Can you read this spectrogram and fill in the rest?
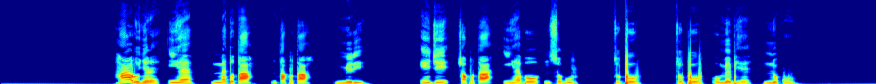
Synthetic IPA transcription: ɦa˦ɾu˨ɲe˨ɾe˨ | i˦ɦe˦ | m̩˦me˦tʊ˦ta˦ | n̩˦ta˦pʊ˨ta˦ | m̩˦mi˦ɾi˦ | i˦d͡ʒi˦ | t͡ʃɔ˦pʊ˨ta˦ | i˦ɦe˦bʊ˨n̩˦so˨ɡ͡bu˦ | tu˦pu˦ | tu˦pu˦ | o˨me˦bi˨e˨ | n̩˦nu˦kʷṵ˦

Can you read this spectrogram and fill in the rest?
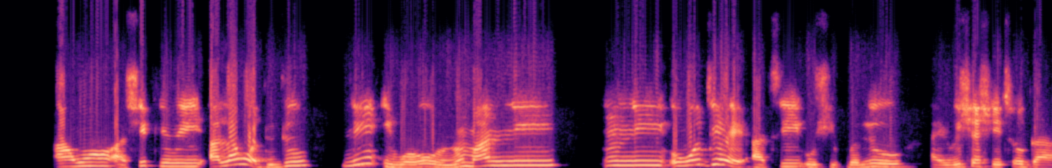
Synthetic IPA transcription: a˨w̃ɔ̃˧a˨ʃi˨˦ki˧ɾi˧a˧la˦wɔ˦˨du˨˦du˦ | nĩ˦i˦˨wɔ˨o˧˨ɾ̃ũ˨˦mãː˦n̩˦nĩ˦ | n̩˦nĩ˦o˧wo˦di˦ɛ˦˨a˨tʰi˧o˨ʃi˨k͡pɛ˨lu˦ | a˨i˨ɾi˨˦ʃɛ˦˨ʃe˧to˦ɡa˧

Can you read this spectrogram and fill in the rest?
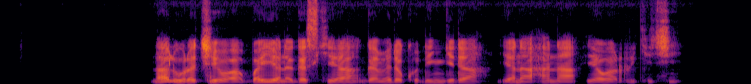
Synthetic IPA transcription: na˦luː˨ɽa˦t͡ʃeː˦˨waː˨bɐ˦jːɐ˨na˨ɡɐ˦skʲɪ˦jaː˦ɡɐ˨me˦da˨kʷʊ˦ɗɪ˦ŋɡʲɪ˦daː˦jʔɐ˦naː˨ha˦na˨jɐ˦wɐ˨nɾɪ˨kʲɪ˦t͡ʃiː˦

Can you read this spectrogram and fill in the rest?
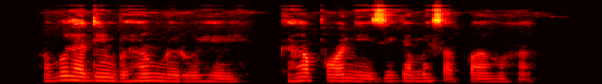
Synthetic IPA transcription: ɔ˨bʊ˦la˨dɪ˦ŋ͡m̩˨ɡ͡be˨ɦa˦ŋʷe˨ɾo˨ɦe˨ɾe˨ | ka˨ɦa˦pʊ˨ɔ˦ne˨zi˦ɡa˦me˦sa̰˨kʷa˦ɦʊ˦ɦa˦

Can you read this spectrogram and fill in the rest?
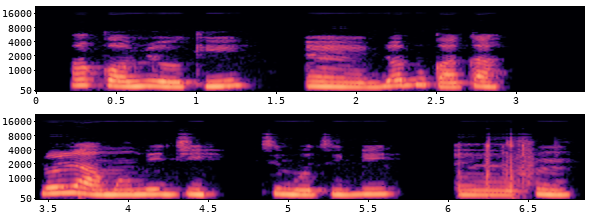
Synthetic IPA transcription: ɔ˦kɔ˧mĩ˧o˨ki˨˦ | ɛ˦˨dɔ˦bu˦˨ka˨˦ta˦˨ | lo˦ɾi˦a˦˨w̃ɔ̃˧me˦d͡ʒi˦˨ | ti˨˦mo˧ti˧bi˦ | ɛ˦˨fũ˦˧

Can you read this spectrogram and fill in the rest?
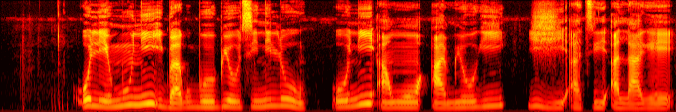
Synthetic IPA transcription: o˧le˨mũ˦nĩ˦i˦˨ɡ͡ba˨ɡ͡bo˧ɡ͡bo˧bi˦o˧ti˧nĩ˦lo˦˨ | o˧nĩ˦a̰˦˨w̃ɔ̃˧a˨mĩ˨˦o˧ɾi˦ | ji˦˨ji˨˦a̰˦˨tʰi˧a˧la˨ɾɛ˧˦

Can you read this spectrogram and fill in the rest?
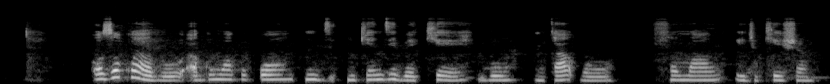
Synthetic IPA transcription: ɔ˨zɔ˦kʷa˦a˨bʊ˨a̰˨ɡʊ˦mʷa˦kʷʊ˦kʷɔ˦ŋ̩˨ke˦n̩˦dɪ˦be˨kʰe˦˨bʊ˨ŋ̩˨ka˦k͡pɔ˨ | fɔ˦ma˦le˨d͡ʒu˨kʰe˦ʃɔ˨n̩˨

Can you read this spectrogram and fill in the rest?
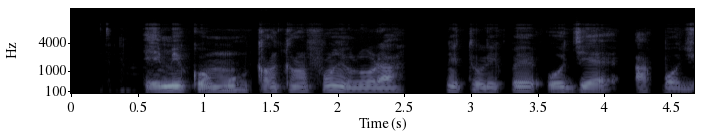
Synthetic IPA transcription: e˧mĩ˧ko˨mũ˨˦ŋ̩˨kã˧kã˧fũ˦i˦˨ɾo˨˧˦ɾa˧ | nĩ˦to˧ɾi˦k͡pe˦o˦d͡ʒɛ˦a˧k͡pɔ˨d͡ʒ

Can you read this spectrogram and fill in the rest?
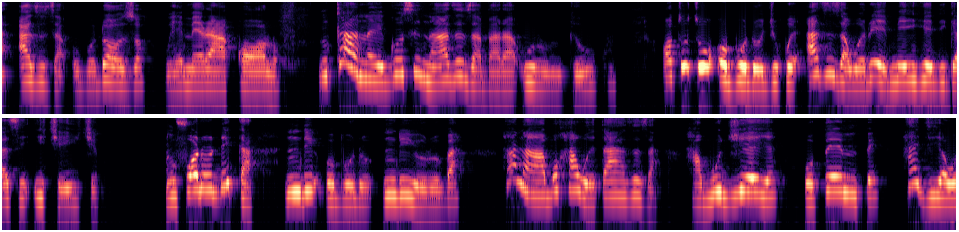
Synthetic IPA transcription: a˦zɪ˦za̰˨ʔo˨bo˨dɔ˦zɔ˦ | we˨˦me˦ɾa˦kɔ˦lʊ˦ | ŋ̩˨ka˦a˨na˨e˨ɡo˦si˦na˨a˦zɪ˦za˨ba˨ɾa˨ʔu˦ɾu˨ŋ̩˨ke˨u˦kʷu˦ | ɔ˨tʊ˦tʊ˦ʔo˨bo˨do˨d͡ʒi˨kʷe˨ʔa˦zɪ˦za˨we˨ɾe˦e˨me˦i˦ɦe˦dɪ˨ɡa˦sɪ˦ʔi˦t͡ʃe˨i˦t͡ʃe˨ | m̩˨fɔ˦ɾʊ˦dɪ˦ka˨ | n̩˦dɪ˦ʔo˨bo˨do˨n̩˦dɪ˦jo˨ɾo˨ba˦ | ha˦na˨a˨bʊ˦ha˦we˨ta˦a˦zɪ˦za̰˨ | ha˨ɡ͡bu˦d͡ʒi˦e˦je˦ | o˨pe˦m̩˦pe˦ | ha˦d͡ʒi˨ja˨w

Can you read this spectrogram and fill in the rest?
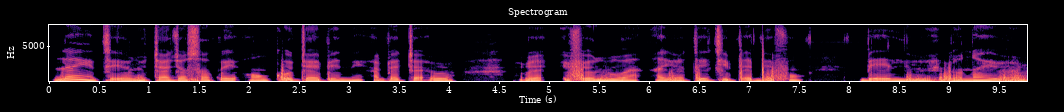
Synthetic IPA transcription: lɛ˦j̃ĩ˦˨tḭ˦o˧lu˨d͡ʒa˦d͡ʒɔ˦sɔ˧k͡pe˦o˧ũ˧kʰo˨d͡ʒɛ˨bi˨˦nĩ˦a˧ba˦d͡ʒɛ˦ɾo˦˨ | ɾɛ˨i˨fḭ˨o˧lu˦wa˧a˨jɔ˨de˦˨d͡ʒḭ˧˨bɛ̰˦bɛ˦˨fũ˦ | be˦e˦˨li˧ɾɛ˨lo̰˨˦nã˦i˦˨ɾa̰˨ɾ̃

